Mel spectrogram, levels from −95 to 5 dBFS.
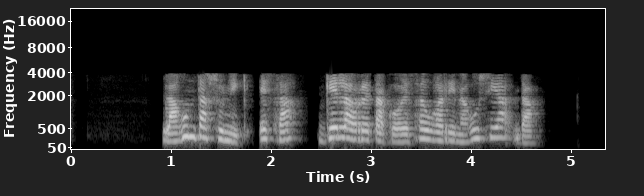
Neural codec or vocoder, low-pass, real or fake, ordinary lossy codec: none; 7.2 kHz; real; AAC, 16 kbps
